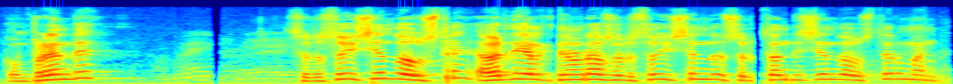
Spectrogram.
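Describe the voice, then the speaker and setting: A male pastor delivering a sermon in a tense, piercing voice, and his pitch leaps all over the place. He drops to quiet, confiding asides and then bursts into shouted praise, always speaking straight to his listeners. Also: lively intonation, very fast. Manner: preaching with direct address, swinging from quiet asides to shouted praise.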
